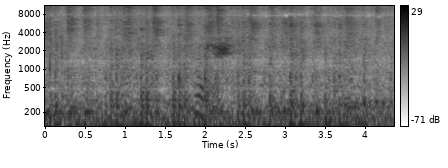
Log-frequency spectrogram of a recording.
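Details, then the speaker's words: Rebuilt 1953 Chevy 3800 truck after new coil, points and cleaned plugs: low lumpy uneven idle with heavy rumble, running rough from too much choke; owner also suspects timing off. "really sound very good yeah i think i got oh too much choke on it"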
